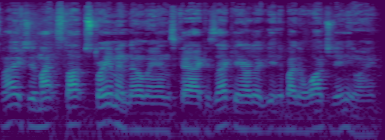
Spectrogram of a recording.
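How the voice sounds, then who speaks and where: A man's voice: medium pitch, racing, darkish tone, faint music behind. Joking Southern man chatting on stream. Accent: Southern US (Tennessee). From Tennessee, US. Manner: joking, rambling, chuckles often. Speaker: live streamer. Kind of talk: casual live-stream chat to viewers.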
